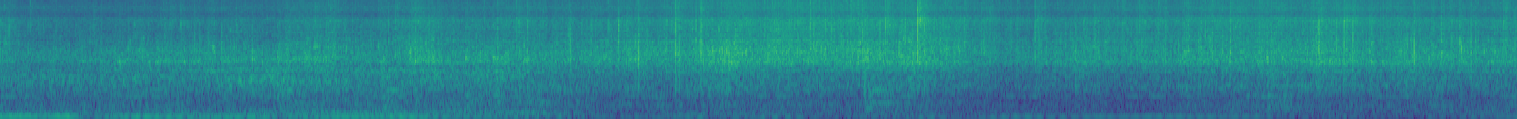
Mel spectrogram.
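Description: Chicken in gravy sizzling and bubbling in a stainless steel kadai over a raised gas flame as the gravy reduces, stirred now and then with a spatula, with a steady low hum underneath.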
